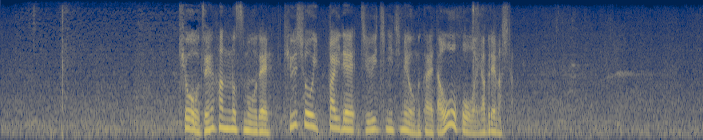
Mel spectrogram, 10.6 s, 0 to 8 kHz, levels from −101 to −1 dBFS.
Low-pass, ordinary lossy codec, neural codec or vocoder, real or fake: 7.2 kHz; Opus, 24 kbps; vocoder, 44.1 kHz, 128 mel bands, Pupu-Vocoder; fake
